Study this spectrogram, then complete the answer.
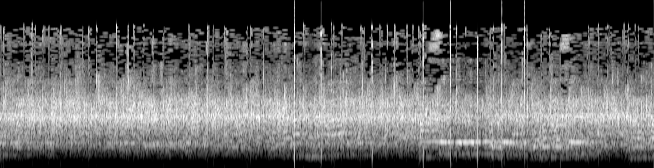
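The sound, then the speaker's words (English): An audience clapping for Jesus at a prayer fast service, a dense, steady wash of many hands with sharper individual claps popping through, sustained loudly across the whole stretch with no talking. “In the name of Jesus, make it to clap for Jesus.”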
